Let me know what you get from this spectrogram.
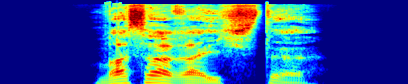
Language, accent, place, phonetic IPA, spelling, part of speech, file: German, Germany, Berlin, [ˈvasɐʁaɪ̯çstə], wasserreichste, adjective, De-wasserreichste.ogg
- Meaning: inflection of wasserreich: 1. strong/mixed nominative/accusative feminine singular superlative degree 2. strong nominative/accusative plural superlative degree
